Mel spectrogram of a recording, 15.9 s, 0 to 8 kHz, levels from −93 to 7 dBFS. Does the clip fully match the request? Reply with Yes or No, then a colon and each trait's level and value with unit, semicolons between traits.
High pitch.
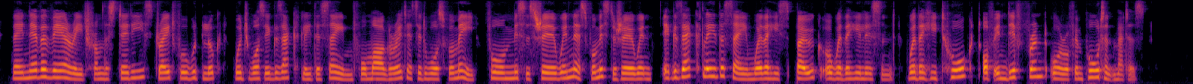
Yes: high, 205 Hz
